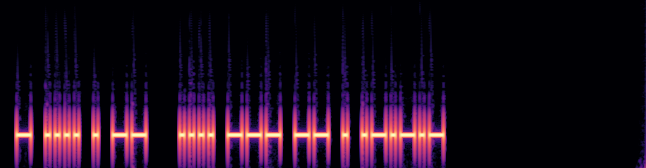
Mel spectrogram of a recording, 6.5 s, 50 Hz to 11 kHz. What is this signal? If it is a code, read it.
Morse code, heard as a keyed tone, about 25 wpm, 700 Hz. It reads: THEM HOME.
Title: Sentences from Top 1000 Words - Review Part 3 - 25wpm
